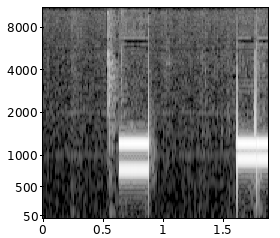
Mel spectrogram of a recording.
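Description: Two touch-tone beeps from a telephone number being dialed, each a steady, mid-pitched dual tone lasting about a quarter second, separated by a short pause, with no talking.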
